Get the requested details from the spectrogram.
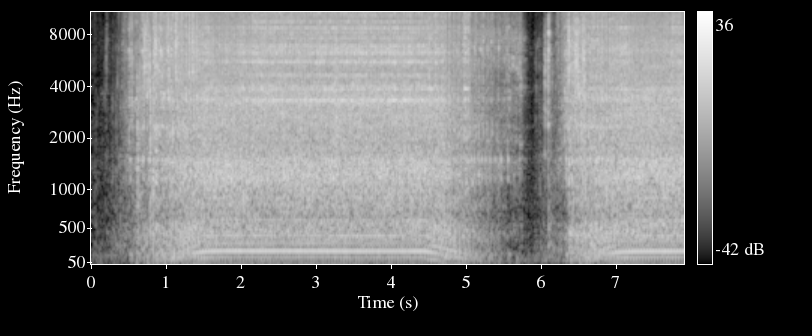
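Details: Curb-found Honda 160 mower that wouldn't start because the fuel shut-off valve was off. With the valve on, it catches and settles into a steady, even buzz, dips briefly and picks straight back up, running normally.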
